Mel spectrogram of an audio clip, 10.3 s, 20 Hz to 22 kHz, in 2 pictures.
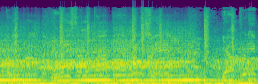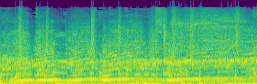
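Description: Nissan 350Z's V6 engine held at high revs while the rear tires squeal in a drift. Just before halfway the revs dip, then climb again in a series of short surges.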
